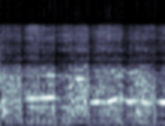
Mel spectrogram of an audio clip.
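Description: Hard rock band playing live: distorted electric guitars, bass and drums, with a held, wavering melody line over them.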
